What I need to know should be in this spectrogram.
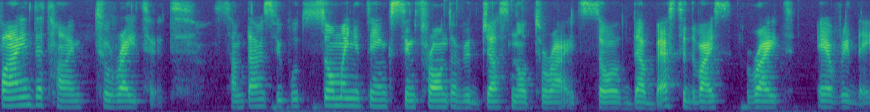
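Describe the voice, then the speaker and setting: A woman with a non-native accent speaks slowly-ish, at a fairly slow pace, with a fairly low pitch and fairly even intonation. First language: not English. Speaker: author and health consultant. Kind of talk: podcast interview. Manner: halting.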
